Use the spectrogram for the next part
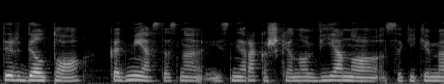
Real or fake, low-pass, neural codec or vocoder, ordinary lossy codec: real; 7.2 kHz; none; AAC, 48 kbps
